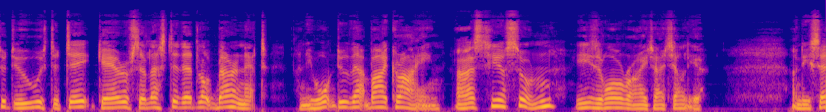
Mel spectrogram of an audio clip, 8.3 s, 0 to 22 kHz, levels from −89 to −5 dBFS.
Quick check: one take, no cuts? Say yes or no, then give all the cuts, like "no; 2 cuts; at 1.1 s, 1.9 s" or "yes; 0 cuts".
no; 3 cuts; at 2.8 s, 4.5 s, 5.7 s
